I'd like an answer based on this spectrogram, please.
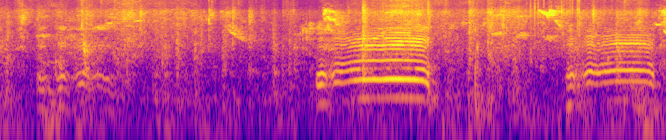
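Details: Two goat bleats from a collector's pen of unusual goats, each a steady, nasal harmonic cry under a second long, separated by a pause, with muffled human voices in the background.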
